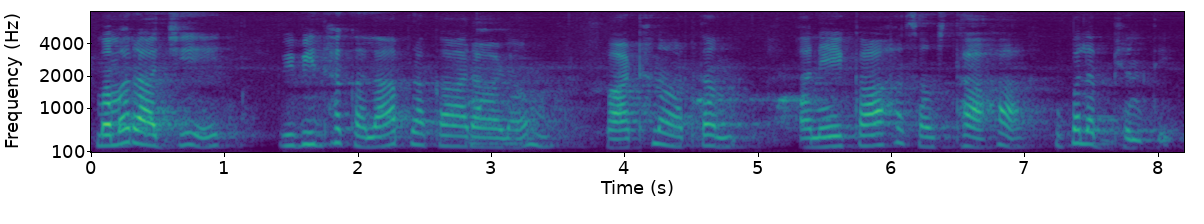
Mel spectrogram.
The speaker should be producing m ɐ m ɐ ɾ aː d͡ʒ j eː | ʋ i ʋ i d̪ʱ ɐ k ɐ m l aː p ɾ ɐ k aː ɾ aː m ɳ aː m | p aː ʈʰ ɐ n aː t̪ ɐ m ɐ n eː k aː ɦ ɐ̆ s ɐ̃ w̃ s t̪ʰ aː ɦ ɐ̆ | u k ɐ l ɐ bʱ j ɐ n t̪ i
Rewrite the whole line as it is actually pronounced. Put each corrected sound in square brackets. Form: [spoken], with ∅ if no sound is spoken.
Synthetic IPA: m ɐ m ɐ ɾ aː d͡ʒ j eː | ʋ i ʋ i d̪ʱ ɐ k ɐ [∅] l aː p ɾ ɐ k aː ɾ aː [∅] ɳ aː m | p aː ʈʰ ɐ n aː t̪ ɐ m ɐ n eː k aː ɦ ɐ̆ s ɐ̃ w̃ s t̪ʰ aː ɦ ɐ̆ | u [p] ɐ l ɐ bʱ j ɐ n t̪ i

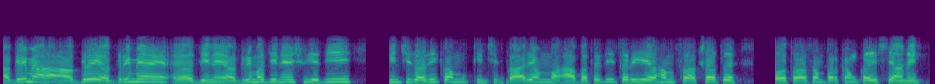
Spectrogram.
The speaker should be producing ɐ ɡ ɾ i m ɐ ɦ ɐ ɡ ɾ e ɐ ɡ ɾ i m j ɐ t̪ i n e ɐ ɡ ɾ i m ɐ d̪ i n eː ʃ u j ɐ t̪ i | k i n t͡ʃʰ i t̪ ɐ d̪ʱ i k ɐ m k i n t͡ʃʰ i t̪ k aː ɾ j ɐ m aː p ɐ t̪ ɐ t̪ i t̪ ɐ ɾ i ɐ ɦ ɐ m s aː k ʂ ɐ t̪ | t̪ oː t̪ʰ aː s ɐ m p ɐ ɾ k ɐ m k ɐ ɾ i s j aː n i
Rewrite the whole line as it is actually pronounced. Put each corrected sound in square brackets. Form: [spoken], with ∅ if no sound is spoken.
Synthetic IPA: ɐ ɡ ɾ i m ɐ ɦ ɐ ɡ ɾ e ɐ ɡ ɾ i m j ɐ [d̪] i n e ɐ ɡ ɾ i m ɐ d̪ i n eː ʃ u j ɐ [d̪] i | k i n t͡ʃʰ i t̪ ɐ d̪ʱ i k ɐ m k i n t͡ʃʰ i t̪ k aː ɾ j ɐ m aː p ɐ t̪ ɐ t̪ i t̪ ɐ ɾ i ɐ ɦ ɐ m s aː k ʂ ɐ t̪ | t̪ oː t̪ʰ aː s ɐ m p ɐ ɾ k ɐ m k ɐ ɾ i s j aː [m] i

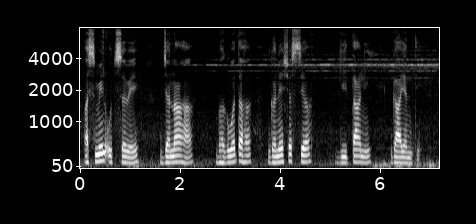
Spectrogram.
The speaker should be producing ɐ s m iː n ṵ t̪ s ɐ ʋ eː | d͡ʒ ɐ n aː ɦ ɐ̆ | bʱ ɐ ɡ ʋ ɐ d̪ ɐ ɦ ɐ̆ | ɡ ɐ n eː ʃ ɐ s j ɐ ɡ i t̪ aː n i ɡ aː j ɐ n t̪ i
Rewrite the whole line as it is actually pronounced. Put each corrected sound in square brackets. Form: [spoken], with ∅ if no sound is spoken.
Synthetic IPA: ɐ s m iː n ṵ t̪ s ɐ ʋ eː | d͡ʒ ɐ n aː ɦ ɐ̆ | bʱ ɐ ɡ ʋ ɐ [t̪] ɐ ɦ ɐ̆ | ɡ ɐ n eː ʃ ɐ s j ɐ ɡ [iː] t̪ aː n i ɡ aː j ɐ n t̪ i

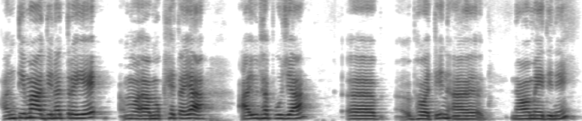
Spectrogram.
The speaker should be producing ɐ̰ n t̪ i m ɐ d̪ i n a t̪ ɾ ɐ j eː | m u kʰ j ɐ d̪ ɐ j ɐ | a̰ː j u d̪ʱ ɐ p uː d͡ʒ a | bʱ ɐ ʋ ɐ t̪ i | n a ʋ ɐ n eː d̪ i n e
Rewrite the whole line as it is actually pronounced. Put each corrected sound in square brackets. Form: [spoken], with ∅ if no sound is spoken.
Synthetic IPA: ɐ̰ n t̪ i m ɐ d̪ i n [ɐ] t̪ ɾ ɐ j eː | m u kʰ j ɐ [t̪] ɐ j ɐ | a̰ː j u d̪ʱ ɐ p uː d͡ʒ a | bʱ ɐ ʋ ɐ t̪ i | n [ɐ] ʋ ɐ [m] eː d̪ i n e

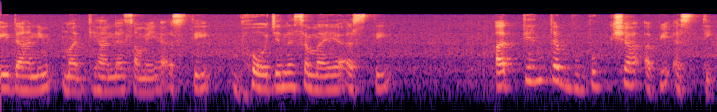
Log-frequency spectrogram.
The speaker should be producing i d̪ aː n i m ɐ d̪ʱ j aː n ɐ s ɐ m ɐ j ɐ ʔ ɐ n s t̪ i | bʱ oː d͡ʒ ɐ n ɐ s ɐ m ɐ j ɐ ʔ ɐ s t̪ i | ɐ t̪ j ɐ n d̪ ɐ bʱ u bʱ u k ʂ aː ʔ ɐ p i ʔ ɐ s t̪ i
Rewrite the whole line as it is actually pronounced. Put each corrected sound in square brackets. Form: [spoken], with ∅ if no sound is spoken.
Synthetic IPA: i d̪ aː n i m ɐ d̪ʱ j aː n ɐ s ɐ m ɐ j ɐ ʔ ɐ [∅] s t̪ i | bʱ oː d͡ʒ ɐ n ɐ s ɐ m ɐ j ɐ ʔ ɐ s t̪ i | ɐ t̪ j ɐ n [t̪] ɐ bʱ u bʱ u k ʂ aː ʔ ɐ p i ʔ ɐ s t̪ i

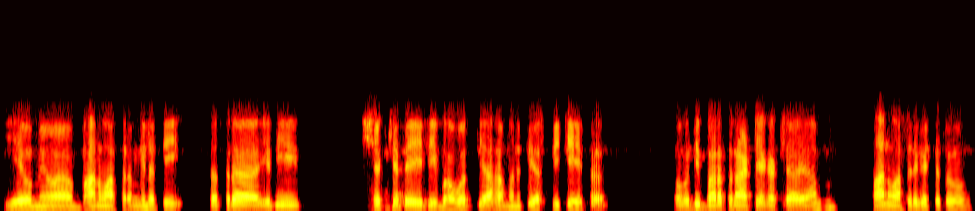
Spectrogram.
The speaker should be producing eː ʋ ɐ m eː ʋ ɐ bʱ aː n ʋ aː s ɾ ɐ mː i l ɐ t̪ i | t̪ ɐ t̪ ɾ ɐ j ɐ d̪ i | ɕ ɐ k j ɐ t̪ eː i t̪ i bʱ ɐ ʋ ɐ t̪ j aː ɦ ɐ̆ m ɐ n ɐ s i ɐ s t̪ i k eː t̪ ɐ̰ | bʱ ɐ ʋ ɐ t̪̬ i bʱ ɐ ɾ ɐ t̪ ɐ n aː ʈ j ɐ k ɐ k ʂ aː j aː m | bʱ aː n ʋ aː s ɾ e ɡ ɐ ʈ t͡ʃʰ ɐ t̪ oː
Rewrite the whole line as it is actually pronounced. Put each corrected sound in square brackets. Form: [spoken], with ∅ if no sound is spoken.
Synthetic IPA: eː ʋ ɐ m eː ʋ ɐ bʱ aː n ʋ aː s ɾ ɐ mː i l ɐ t̪ i | t̪ ɐ t̪ ɾ ɐ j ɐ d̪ i | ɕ ɐ k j ɐ t̪ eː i t̪ i bʱ ɐ ʋ ɐ t̪ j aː ɦ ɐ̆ m ɐ n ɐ s i ɐ s t̪ i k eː t̪ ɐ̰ | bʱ ɐ ʋ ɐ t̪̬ i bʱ ɐ ɾ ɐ t̪ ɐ n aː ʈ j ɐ k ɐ k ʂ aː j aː m | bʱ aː n ʋ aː s ɾ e ɡ ɐ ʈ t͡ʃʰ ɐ t̪ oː

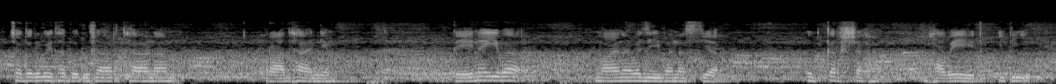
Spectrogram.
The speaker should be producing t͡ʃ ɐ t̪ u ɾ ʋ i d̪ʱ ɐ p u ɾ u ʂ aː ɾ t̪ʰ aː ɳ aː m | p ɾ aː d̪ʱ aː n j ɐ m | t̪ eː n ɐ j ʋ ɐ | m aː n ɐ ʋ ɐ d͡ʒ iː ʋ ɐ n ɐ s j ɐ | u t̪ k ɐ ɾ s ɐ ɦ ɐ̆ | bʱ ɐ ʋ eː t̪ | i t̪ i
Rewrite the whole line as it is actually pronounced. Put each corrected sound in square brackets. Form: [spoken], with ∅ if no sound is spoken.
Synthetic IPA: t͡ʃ ɐ t̪ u ɾ ʋ i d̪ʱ ɐ p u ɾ u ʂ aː ɾ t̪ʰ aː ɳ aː m | p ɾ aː d̪ʱ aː n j ɐ m | t̪ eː n ɐ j ʋ ɐ | m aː n ɐ ʋ ɐ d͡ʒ iː ʋ ɐ n ɐ s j ɐ | u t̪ k ɐ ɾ [ʂ] ɐ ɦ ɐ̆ | bʱ ɐ ʋ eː t̪ | i t̪ i

